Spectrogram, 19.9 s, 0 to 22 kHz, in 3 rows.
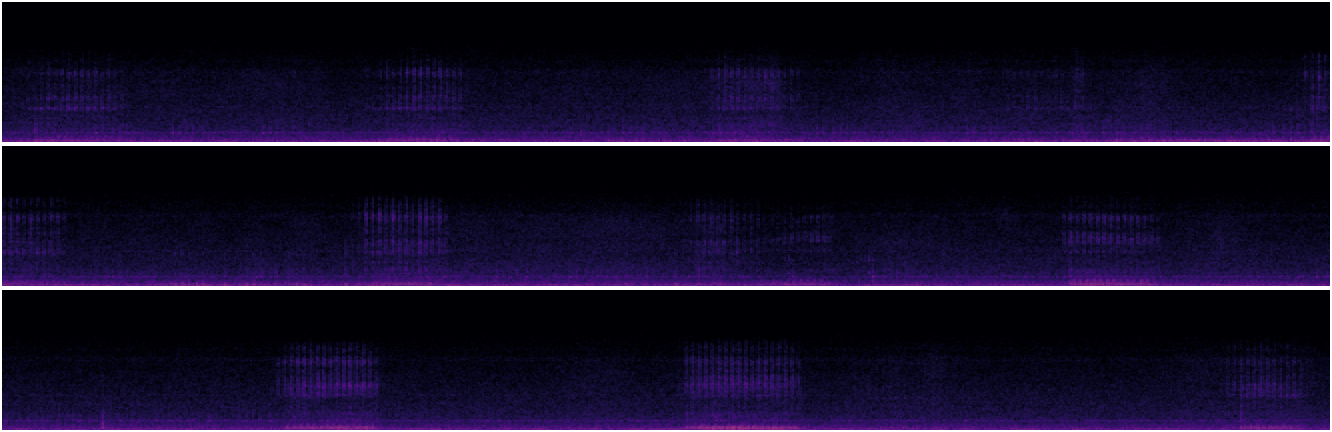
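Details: Happy senior cat Heidi, 14, purring through massage and reiki in February 2021; a long steady low purr with occasional soft rustling bursts from handling.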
